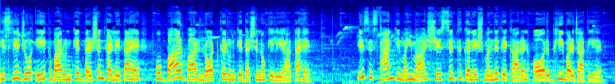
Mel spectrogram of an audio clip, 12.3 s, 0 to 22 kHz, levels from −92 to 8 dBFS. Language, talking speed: Hindi, 165 wpm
